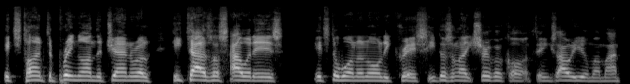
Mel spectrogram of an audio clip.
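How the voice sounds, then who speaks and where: A man's voice: high voice, level tone, quick pace, pushed and bright, no room sound. A man hosting a casual football live stream. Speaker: host.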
